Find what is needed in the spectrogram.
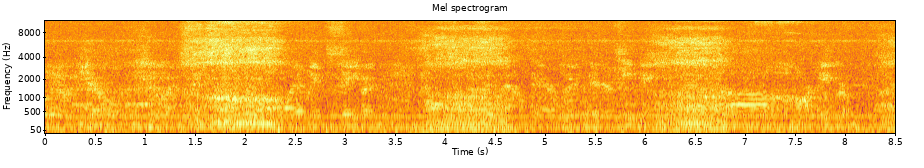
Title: Dreaming with his eyes open + snoring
